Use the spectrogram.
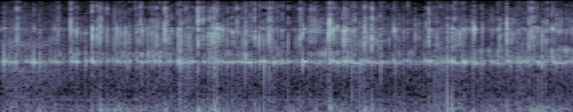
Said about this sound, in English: He's stirring. Nice little ASMR there for the folks who like that thing. I forgot to get the ding. He's stirring the drink.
